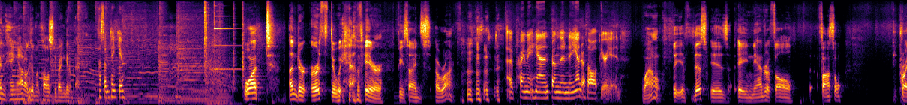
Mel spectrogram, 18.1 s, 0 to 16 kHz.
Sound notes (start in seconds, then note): 4.0 cash register ring; 9.2 chuckles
